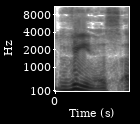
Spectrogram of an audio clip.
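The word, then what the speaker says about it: Venis: Venus. I think cause it was supposed to rhyme with penis, but who cares?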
